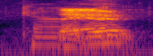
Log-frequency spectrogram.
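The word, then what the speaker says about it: Bexar: Bear. There we go. Bear.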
